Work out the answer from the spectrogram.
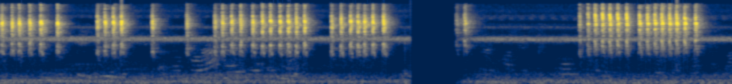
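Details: Eurasian tree sparrow chirping for bird training: short bursts of quick, harsh high chirps with small gaps, a brief total silence midway, then more rapid chirping over a steady faint high tone.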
